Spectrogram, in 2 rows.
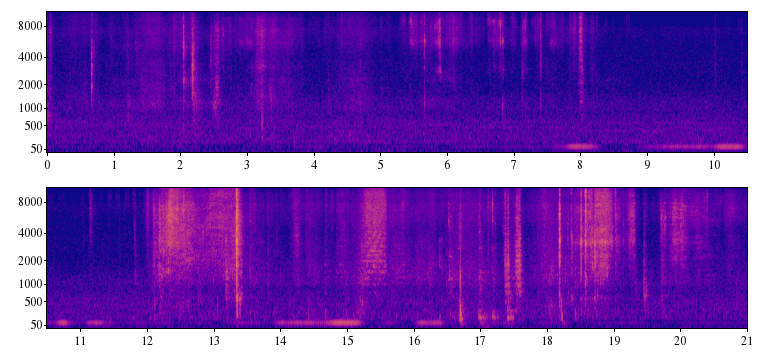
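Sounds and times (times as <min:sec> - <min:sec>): rustling handling noise: 0:01.1 - 0:08.2, 0:12.0 - 0:21.0.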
